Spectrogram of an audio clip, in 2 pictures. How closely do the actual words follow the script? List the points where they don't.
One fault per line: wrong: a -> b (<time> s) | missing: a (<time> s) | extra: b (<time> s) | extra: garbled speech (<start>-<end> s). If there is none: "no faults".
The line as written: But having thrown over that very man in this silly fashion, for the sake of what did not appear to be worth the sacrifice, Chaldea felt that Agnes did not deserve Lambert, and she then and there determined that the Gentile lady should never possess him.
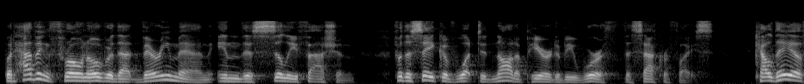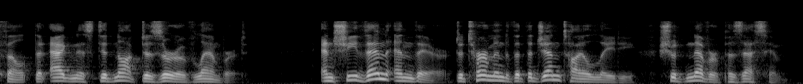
no faults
